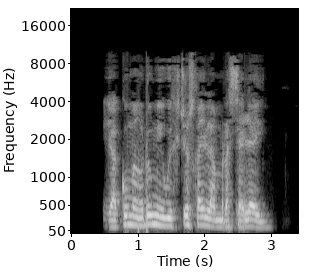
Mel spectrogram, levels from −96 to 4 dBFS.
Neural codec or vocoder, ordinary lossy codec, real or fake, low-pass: none; AAC, 32 kbps; real; 9.9 kHz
